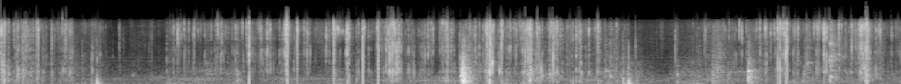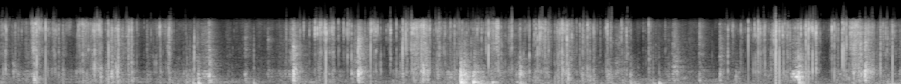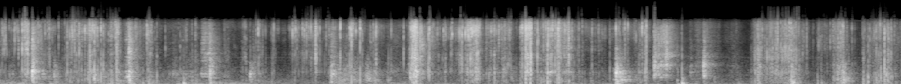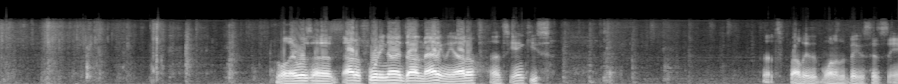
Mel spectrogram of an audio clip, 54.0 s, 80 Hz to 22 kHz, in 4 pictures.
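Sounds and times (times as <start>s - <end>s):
cards rustling: 0.0s - 9.4s, 10.1s - 37.2s, 38.3s - 40.7s
wrappers crinkling: 0.0s - 9.5s, 10.1s - 37.3s, 38.3s - 43.2s.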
